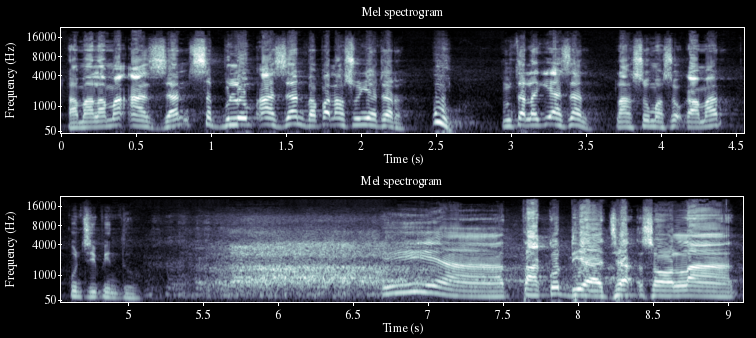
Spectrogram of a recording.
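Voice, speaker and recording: A man's voice: high voice, moderate pace. A male preacher giving a humorous sermon, joking with the crowd and acting out dialogue. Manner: lively, jokey, acts out quoted dialogue, slips into Javanese.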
